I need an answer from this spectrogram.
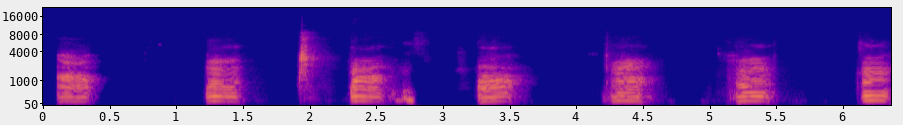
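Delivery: very slow, level, monotone robotic drone. Talking about an Aston Villa player on a podcast, robot voice. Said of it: "I was trying to be a robot".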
